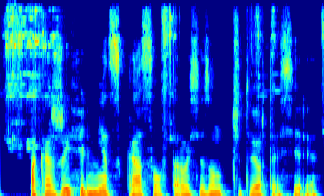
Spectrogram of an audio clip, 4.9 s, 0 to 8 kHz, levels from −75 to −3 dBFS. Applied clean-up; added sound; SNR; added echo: classical method log-MMSE.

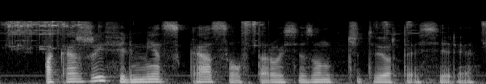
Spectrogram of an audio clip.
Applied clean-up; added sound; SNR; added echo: none; Keys jangling; 13 dB; none.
